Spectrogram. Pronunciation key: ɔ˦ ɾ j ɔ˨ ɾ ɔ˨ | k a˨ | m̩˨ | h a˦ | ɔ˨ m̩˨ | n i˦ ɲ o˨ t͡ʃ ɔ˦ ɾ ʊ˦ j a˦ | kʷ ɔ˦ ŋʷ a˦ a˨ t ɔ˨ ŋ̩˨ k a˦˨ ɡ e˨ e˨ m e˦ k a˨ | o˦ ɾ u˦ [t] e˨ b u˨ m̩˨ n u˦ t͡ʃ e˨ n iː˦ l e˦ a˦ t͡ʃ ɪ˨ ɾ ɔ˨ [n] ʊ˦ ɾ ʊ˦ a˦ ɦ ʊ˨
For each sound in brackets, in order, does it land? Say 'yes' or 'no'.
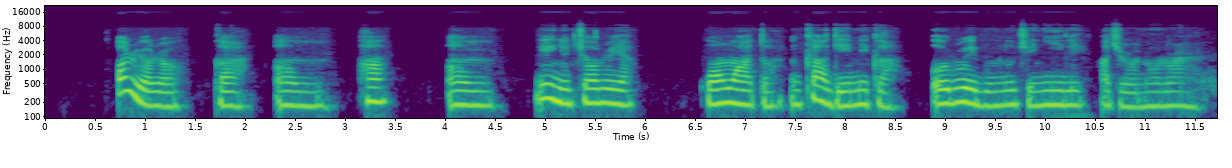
no, yes

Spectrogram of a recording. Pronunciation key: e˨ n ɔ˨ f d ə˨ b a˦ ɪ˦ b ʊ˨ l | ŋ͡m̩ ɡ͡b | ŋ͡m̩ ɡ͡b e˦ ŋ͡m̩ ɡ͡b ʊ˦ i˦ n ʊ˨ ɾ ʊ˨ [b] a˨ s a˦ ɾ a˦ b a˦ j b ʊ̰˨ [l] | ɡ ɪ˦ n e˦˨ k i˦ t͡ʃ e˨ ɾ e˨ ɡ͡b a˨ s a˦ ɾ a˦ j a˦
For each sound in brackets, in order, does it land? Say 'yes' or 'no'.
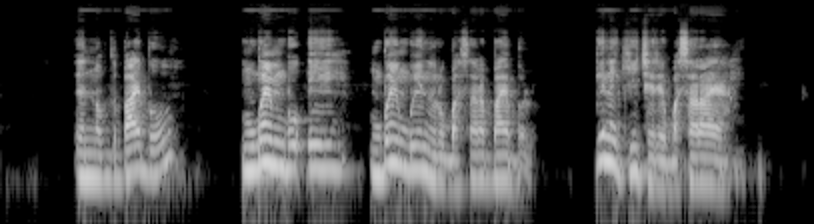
no, yes

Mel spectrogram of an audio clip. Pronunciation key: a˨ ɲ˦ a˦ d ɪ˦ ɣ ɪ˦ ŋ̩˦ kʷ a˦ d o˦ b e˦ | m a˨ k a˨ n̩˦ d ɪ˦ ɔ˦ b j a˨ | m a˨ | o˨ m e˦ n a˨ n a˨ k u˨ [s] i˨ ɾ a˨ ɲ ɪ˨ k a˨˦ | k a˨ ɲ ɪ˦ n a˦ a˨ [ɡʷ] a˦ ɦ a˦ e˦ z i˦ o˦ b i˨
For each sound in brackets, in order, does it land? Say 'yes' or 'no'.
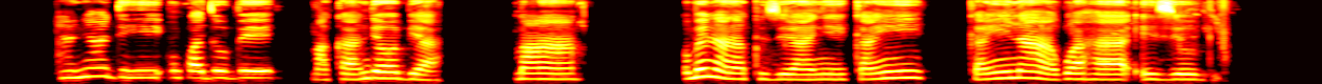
no, yes

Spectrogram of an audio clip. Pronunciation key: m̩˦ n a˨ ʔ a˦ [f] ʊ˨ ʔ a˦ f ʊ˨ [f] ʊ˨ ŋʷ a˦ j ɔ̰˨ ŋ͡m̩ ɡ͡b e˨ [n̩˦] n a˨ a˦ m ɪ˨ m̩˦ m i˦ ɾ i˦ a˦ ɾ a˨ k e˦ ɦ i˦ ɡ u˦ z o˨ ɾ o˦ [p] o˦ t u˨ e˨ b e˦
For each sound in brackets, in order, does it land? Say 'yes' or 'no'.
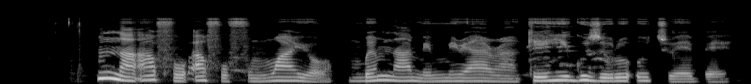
yes, yes, no, no

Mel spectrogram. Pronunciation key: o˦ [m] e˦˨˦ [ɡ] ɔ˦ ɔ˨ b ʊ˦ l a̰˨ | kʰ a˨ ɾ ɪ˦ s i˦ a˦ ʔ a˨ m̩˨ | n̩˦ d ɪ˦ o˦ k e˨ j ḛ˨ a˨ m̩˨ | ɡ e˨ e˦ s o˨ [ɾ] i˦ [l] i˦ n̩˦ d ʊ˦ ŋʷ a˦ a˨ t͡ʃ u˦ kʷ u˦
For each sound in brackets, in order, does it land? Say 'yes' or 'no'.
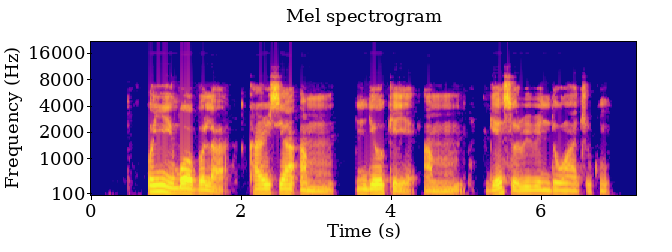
no, no, yes, no

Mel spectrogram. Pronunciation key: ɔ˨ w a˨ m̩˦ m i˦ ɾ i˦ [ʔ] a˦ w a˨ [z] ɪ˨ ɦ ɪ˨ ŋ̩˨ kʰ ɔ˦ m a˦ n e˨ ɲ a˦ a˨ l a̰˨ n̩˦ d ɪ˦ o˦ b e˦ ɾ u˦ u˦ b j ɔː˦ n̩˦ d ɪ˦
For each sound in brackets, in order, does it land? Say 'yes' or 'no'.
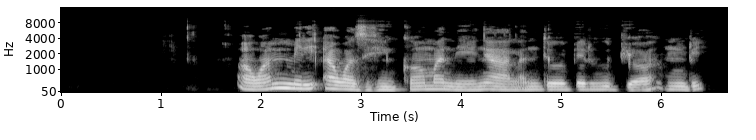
yes, yes

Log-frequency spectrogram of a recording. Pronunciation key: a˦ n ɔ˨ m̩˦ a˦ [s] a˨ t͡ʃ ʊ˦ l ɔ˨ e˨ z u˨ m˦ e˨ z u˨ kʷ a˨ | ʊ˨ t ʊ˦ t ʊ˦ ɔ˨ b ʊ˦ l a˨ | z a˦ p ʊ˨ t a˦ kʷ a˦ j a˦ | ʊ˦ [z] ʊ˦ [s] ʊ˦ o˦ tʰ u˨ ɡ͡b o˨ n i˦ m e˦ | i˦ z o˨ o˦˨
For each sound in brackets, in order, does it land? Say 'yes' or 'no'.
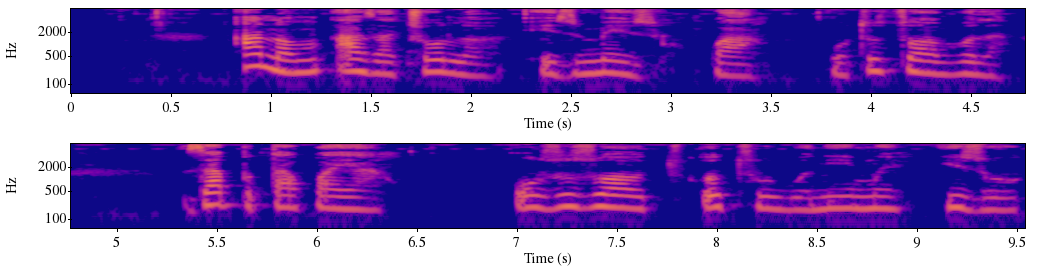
no, yes, no

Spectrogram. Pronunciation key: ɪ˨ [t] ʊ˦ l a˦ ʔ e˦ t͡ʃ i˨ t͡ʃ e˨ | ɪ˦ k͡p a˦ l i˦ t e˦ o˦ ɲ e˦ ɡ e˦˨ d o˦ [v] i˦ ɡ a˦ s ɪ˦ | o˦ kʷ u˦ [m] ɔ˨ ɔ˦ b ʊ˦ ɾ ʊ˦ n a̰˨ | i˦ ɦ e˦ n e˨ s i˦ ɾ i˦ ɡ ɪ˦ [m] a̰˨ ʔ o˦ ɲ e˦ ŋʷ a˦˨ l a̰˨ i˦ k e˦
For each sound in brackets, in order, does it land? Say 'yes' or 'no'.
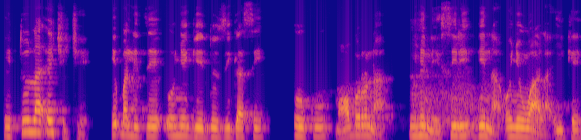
yes, no, yes, no

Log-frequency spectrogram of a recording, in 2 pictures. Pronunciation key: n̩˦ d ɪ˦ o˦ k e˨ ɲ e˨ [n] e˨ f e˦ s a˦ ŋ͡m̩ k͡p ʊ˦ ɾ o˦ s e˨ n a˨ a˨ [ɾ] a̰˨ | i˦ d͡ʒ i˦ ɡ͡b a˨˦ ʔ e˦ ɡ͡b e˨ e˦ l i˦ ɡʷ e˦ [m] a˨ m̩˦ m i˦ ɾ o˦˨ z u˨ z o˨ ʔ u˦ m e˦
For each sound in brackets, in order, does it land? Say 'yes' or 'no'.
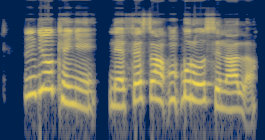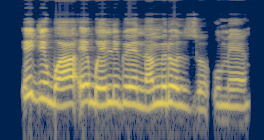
yes, no, no

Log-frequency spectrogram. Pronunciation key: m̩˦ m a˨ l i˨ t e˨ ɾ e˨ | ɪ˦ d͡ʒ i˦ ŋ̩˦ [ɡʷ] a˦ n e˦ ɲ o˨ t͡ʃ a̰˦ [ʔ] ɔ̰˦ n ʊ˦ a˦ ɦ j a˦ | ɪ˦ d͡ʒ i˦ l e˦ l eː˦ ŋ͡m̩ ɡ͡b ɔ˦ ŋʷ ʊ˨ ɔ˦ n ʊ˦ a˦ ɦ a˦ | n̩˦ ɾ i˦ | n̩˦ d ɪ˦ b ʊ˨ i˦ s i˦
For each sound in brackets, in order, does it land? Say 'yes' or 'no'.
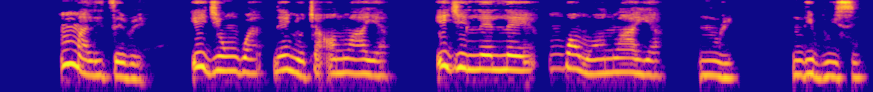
yes, yes

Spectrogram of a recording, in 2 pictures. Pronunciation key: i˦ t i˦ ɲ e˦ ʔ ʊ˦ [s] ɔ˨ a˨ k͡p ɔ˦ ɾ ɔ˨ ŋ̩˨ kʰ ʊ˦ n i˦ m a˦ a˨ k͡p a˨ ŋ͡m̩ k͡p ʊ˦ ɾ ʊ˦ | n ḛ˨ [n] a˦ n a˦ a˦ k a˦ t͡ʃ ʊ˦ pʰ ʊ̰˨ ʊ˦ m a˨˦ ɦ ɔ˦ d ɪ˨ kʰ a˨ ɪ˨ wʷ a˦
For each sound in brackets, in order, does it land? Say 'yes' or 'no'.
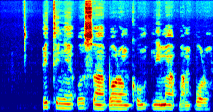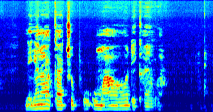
yes, no

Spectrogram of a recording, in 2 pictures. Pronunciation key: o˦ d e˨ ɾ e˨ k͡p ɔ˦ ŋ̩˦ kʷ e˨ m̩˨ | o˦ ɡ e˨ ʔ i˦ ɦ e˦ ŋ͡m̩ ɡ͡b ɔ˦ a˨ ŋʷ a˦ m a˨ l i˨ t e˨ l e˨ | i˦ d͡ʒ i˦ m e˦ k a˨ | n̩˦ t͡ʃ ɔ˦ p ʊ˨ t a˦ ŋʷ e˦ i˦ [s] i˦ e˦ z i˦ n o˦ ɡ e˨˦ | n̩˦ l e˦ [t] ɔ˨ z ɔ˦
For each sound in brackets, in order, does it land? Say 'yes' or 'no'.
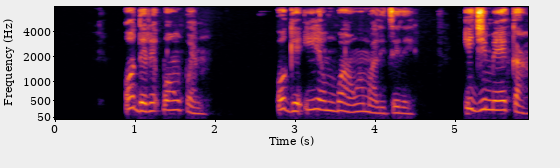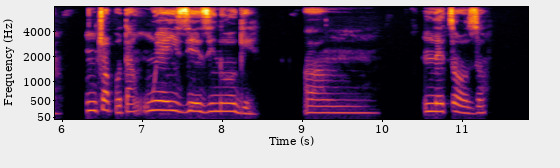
no, yes

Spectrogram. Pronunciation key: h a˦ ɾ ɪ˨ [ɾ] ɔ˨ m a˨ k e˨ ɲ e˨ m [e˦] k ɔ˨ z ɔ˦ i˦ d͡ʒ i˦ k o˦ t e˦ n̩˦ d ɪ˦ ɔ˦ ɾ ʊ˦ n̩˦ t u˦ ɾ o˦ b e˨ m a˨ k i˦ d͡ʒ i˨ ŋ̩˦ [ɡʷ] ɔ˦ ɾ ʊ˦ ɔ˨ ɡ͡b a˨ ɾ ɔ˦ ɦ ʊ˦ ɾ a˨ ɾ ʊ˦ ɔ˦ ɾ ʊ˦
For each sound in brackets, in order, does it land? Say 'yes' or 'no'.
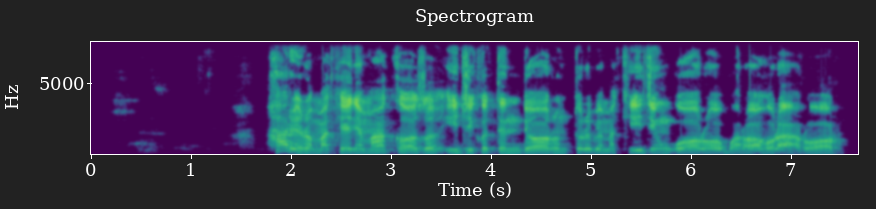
yes, no, yes

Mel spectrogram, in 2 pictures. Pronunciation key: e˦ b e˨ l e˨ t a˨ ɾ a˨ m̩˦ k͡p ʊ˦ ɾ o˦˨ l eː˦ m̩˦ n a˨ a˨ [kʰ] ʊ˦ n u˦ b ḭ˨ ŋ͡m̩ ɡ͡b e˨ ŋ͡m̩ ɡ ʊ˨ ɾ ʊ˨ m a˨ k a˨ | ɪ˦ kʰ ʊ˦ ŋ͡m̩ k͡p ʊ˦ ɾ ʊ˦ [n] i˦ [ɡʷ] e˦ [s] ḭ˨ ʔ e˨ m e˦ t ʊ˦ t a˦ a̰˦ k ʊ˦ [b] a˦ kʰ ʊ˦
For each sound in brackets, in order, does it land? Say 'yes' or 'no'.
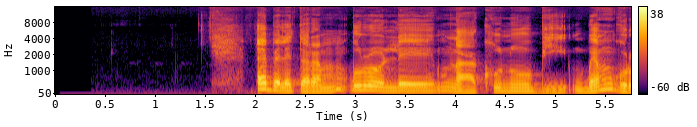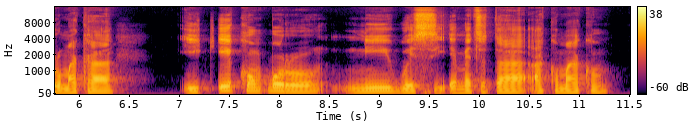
yes, yes, yes, yes, no

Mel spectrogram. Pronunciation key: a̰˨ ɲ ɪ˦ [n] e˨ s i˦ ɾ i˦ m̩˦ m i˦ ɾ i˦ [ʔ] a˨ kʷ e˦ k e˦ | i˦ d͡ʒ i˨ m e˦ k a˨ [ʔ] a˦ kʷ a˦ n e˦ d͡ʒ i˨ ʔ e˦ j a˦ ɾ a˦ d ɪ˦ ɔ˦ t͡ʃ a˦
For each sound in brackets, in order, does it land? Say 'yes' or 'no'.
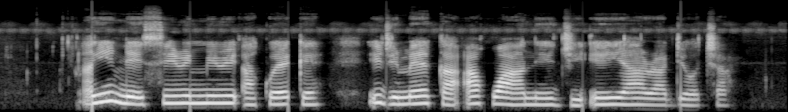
yes, yes, yes

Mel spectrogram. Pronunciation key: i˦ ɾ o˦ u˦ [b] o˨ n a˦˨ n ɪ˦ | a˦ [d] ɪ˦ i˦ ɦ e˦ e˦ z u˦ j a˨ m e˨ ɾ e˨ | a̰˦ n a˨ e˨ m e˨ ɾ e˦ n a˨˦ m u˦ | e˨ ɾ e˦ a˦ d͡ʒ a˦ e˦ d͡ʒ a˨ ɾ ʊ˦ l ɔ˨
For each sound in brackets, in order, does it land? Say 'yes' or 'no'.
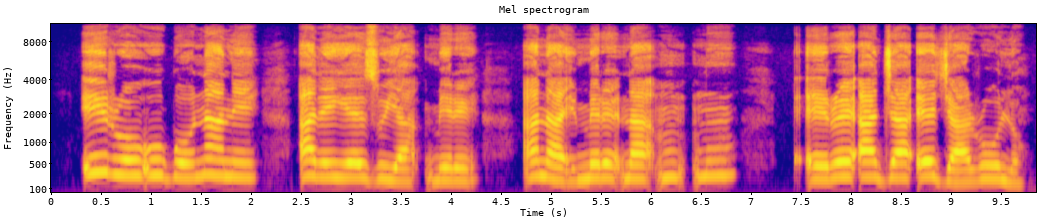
no, yes

